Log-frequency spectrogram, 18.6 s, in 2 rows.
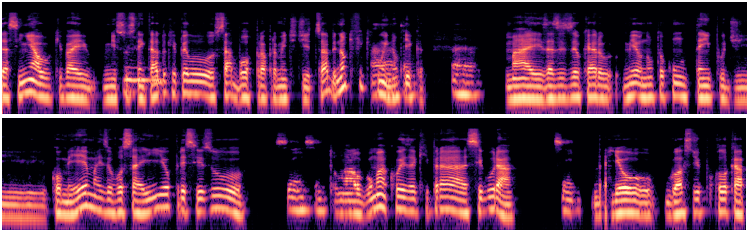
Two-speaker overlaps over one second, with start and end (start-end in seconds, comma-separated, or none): none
